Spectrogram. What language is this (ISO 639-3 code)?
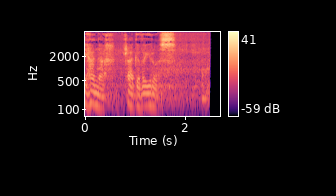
cym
